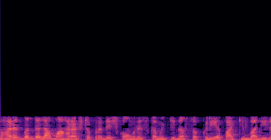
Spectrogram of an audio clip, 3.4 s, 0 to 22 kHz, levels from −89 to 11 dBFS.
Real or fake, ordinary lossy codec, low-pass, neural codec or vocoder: real; none; 3.6 kHz; none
